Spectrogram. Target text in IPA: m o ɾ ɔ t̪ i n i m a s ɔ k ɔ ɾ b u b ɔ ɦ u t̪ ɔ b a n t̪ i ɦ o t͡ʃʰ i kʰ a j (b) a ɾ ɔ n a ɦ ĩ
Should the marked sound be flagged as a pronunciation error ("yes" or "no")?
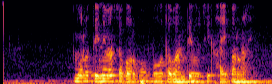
yes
